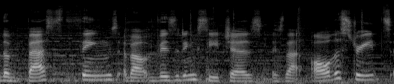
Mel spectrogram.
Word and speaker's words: Sitges: Sitges rhymes with beaches.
